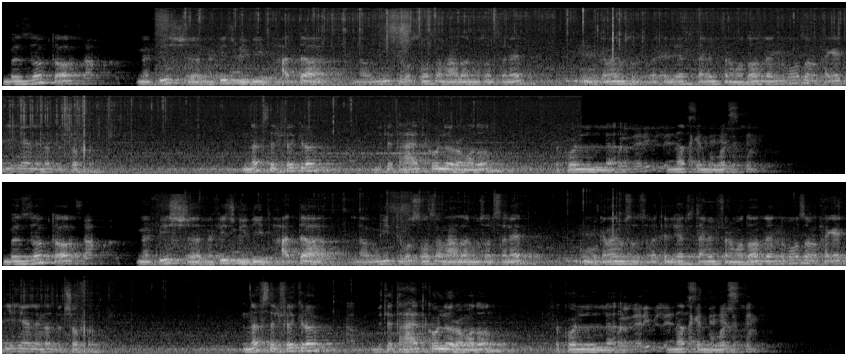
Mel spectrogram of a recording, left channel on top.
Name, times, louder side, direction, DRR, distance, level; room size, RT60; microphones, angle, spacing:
voice 1, 0.0-0.8 1.4-5.3 5.8-9.4 10.8-11.7 12.1-13.5 14.0-14.7 15.1-15.7, right 1 dB, 20° right, 7 dB, 2.2 m, -25 dB
sound 1, 1.5-14.2, left 3 dB, 75° left, 1.4 m, -35 dB
voice 2, 14.6-16.0, right 2 dB, 60° right, 9 dB, 2.0 m, -36 dB
23.5 x 23.0 x 9.9 m, 0.85 s
head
